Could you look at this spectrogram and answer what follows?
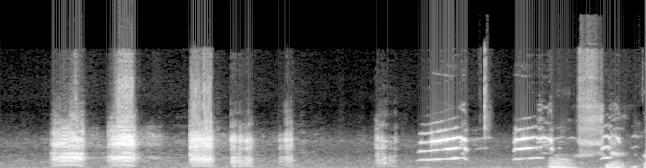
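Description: Loud, repeated raspy calls sound close by, with rising whistle-like cries in between, as a hawk circles overhead outdoors; a voice speaks briefly among the calls.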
